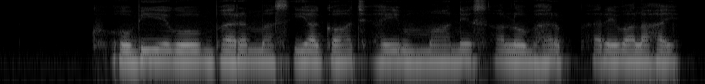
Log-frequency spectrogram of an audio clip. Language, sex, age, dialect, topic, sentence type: Magahi, male, 51-55, Western, agriculture, statement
